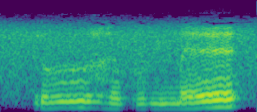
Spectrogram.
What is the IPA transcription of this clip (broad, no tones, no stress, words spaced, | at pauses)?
ɾʊːɦəpʊ ŋ͡mɛ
